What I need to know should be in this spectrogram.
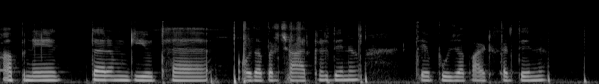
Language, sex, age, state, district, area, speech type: Dogri, female, 18-30, Jammu and Kashmir, Samba, urban, spontaneous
